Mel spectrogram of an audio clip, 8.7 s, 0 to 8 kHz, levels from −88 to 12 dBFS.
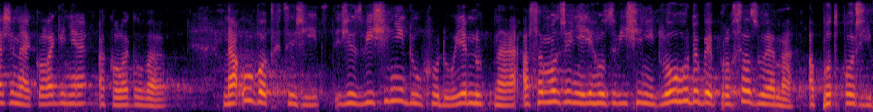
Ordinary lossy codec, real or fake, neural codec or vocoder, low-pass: Opus, 16 kbps; fake; vocoder, 22.05 kHz, 80 mel bands, HiFi-GAN; 7.2 kHz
